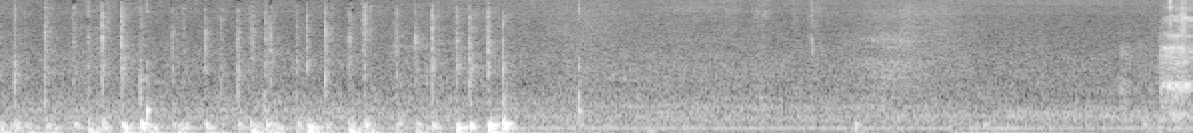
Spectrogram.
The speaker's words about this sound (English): And then you want to type schematic. Schematic. And then after that, write Helm of the Host serialized.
